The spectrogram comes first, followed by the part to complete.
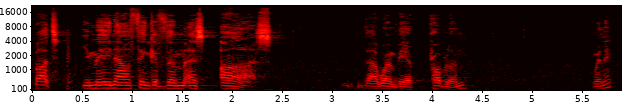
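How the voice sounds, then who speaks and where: A man playing a composed young nobleman in a video game, formal, measured and quietly commanding. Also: medium pitch, a little hiss or hum, natural voice.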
